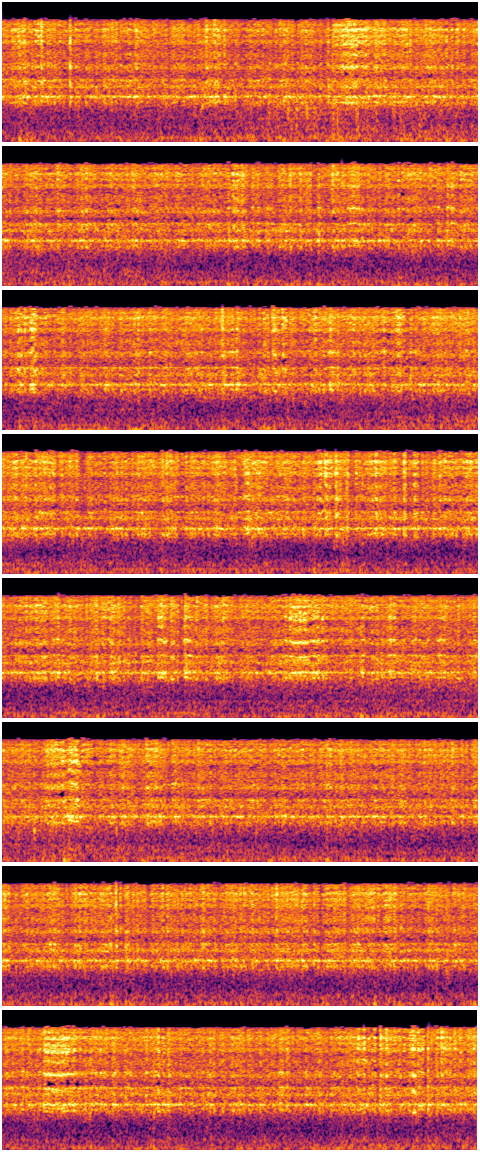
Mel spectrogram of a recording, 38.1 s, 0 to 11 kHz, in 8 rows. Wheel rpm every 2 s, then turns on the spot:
230, 230, 230, 230, 230, 230, 230, 230, 240, 230, 230, 230, 230, 230, 230, 230, 230, 230, 230.
none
